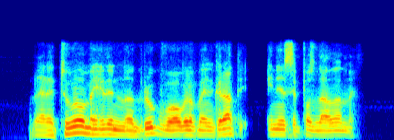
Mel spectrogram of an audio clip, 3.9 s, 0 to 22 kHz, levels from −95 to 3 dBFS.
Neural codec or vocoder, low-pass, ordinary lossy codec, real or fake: codec, 16 kHz in and 24 kHz out, 0.8 kbps, FocalCodec, streaming, 65536 codes; 7.2 kHz; Opus, 32 kbps; fake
